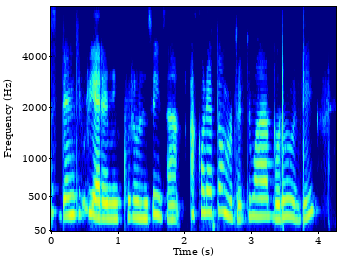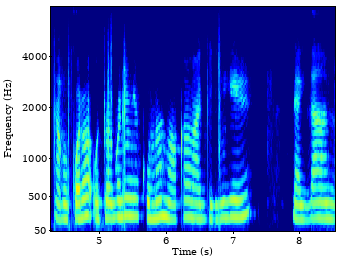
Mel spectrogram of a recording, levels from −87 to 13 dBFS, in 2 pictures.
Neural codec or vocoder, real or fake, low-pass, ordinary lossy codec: codec, 16 kHz, 1 kbps, X-Codec, HuBERT features, trained on general audio; fake; none; none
